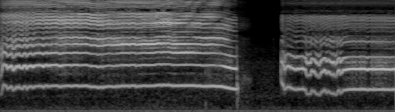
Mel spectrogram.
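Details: A pet otter named Bingo, seeking attention or sleepy, gives a loud, piercing, sustained squeal for over two seconds, pauses, then returns with a wobbling, trilling whine.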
